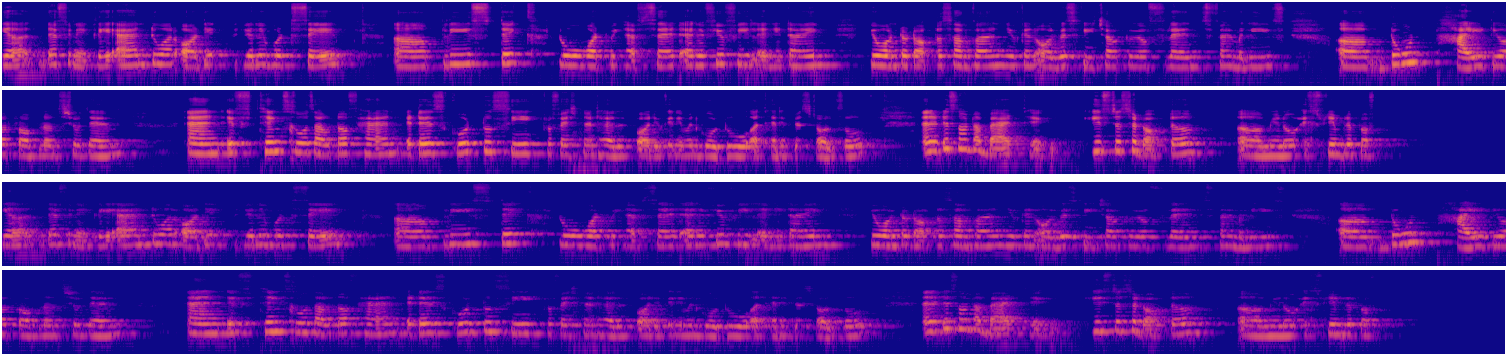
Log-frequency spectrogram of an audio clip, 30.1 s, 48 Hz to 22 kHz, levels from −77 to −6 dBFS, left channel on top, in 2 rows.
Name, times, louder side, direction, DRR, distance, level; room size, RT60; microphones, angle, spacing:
voice 1, 0.0-2.1 2.4-16.3 16.9-25.6 25.9-27.0 27.4-28.8, left 6 dB, 65° left, 12 dB, 0.4 m, -37 dB
5.5 x 3.4 x 5.4 m, 0.83 s
head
